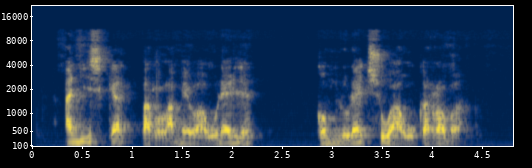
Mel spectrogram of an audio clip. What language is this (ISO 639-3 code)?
cat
